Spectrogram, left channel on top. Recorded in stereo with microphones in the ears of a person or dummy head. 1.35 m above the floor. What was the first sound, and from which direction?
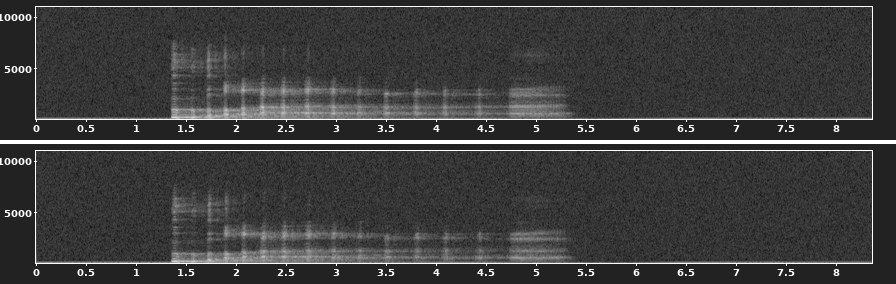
Laughter, 45° left (ahead or behind).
